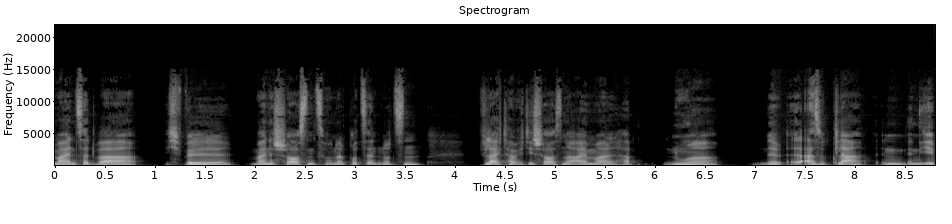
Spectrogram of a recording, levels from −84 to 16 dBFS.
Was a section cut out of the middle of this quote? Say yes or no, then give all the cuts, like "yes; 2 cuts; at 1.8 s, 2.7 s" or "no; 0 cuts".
yes; 1 cut; at 1.9 s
